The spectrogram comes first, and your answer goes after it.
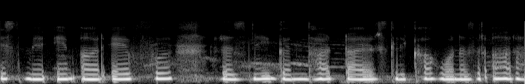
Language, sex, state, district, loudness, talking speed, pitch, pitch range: Hindi, female, Jharkhand, Palamu, -11 LUFS, 105 wpm, 250 Hz, 240-260 Hz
